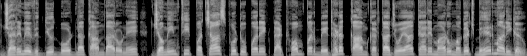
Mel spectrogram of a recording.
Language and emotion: Gujarati, fearful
